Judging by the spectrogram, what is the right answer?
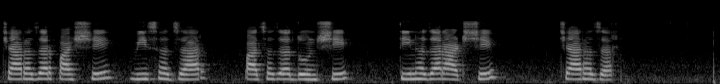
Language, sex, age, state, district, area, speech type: Marathi, female, 18-30, Maharashtra, Wardha, rural, spontaneous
